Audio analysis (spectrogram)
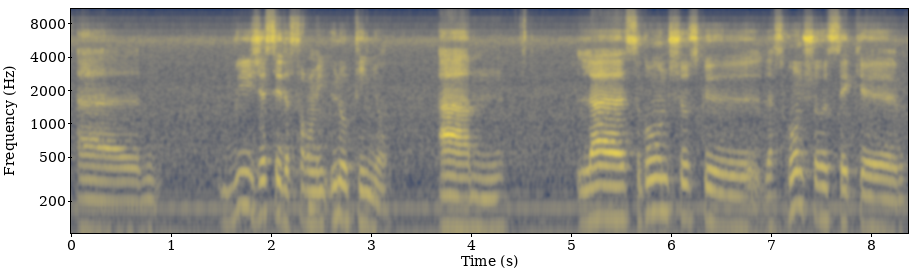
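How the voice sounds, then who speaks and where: A young American man, a native English speaker, giving an informal opinion monologue haltingly, searching for words. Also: on the low side, noisy background. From United States. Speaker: video blogger.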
